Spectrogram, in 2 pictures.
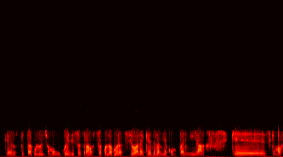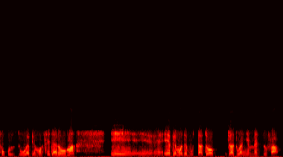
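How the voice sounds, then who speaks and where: A woman's voice: deep voice, bright, forceful tone, slightly rough. A woman being interviewed as a theatre director, explaining casually and often checking with little tag questions, over a phone call. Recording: dull, roomy radio phone-in sound.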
